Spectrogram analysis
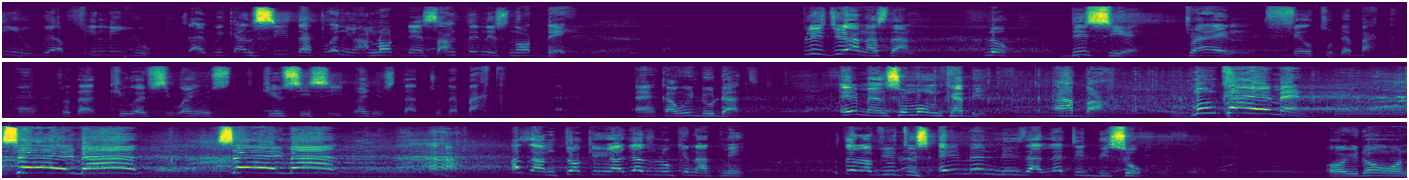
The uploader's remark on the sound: Preached at The Qodesh. Encounter Service.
